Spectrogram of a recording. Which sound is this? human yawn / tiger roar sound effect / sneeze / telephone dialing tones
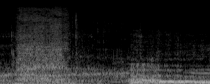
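tiger roar sound effect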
